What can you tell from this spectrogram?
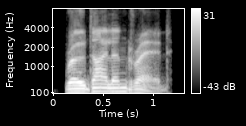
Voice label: "Rhode Island Red", British

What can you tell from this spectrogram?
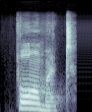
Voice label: "formate", Indian

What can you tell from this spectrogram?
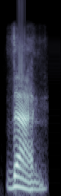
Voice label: "than", Indian

